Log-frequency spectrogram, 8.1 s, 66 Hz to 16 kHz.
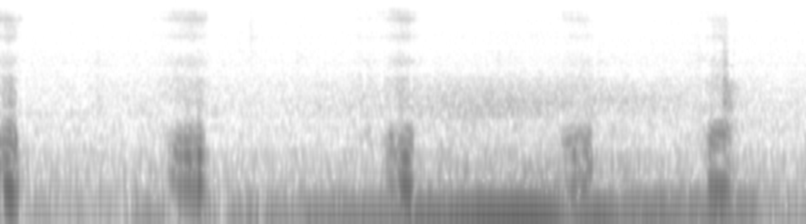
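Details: Asleep and curled up, a five-month-old American Shorthair kitten named Suzu, male blue tabby, gives a repeated gū-gū-pū-pū snore: five throaty, buzzing breaths roughly every 1.8 seconds over a low indoor rumble.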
